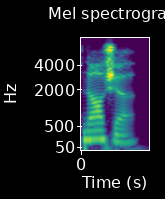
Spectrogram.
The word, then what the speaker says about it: Nausea: I did my best to tactfully ask how to pronounce it and she said it's nausea, just like when you have to throw up.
